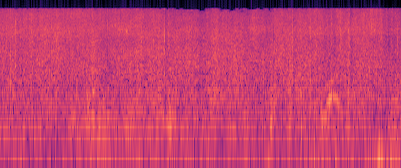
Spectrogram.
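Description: A group of people walking through dry leaf litter: a steady crunch and rustle of many footsteps, with indistinct chatter underneath.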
